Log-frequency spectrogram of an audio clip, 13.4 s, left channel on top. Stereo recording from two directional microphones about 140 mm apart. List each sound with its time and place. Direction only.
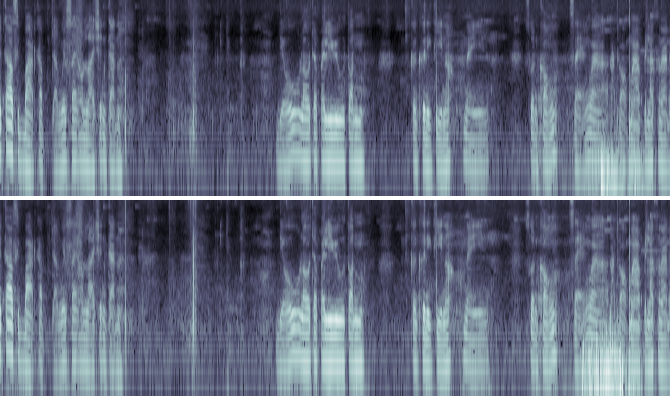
0.0 s speech: 40° left (ahead or behind)
2.0 s speech: 30° left (ahead or behind)
5.3 s speech: 25° right (ahead or behind)
8.2 s speech: 20° right (ahead or behind)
